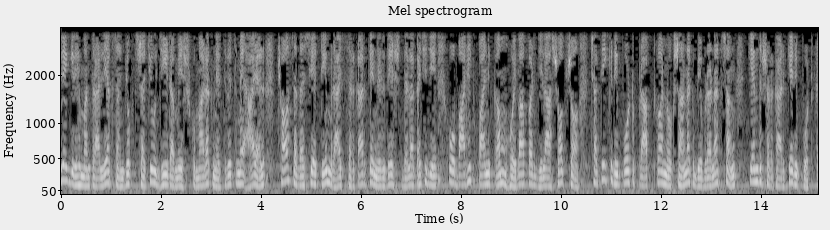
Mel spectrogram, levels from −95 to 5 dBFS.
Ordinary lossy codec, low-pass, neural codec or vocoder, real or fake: none; 3.6 kHz; none; real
